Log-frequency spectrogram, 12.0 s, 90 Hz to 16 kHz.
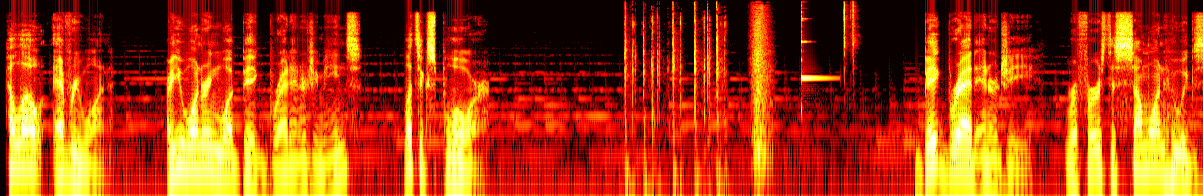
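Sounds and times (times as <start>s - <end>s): faint background music: 0.1s - 12.0s.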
